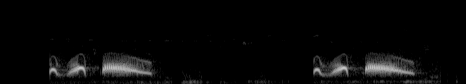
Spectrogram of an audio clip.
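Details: Dove luring for trapping in Liwa, West Lampung, Indonesia. A spotted dove gives two phrases about 2.5 seconds apart, each a double warble then a sustained descending coo. Faint low rustling sounds between the calls.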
